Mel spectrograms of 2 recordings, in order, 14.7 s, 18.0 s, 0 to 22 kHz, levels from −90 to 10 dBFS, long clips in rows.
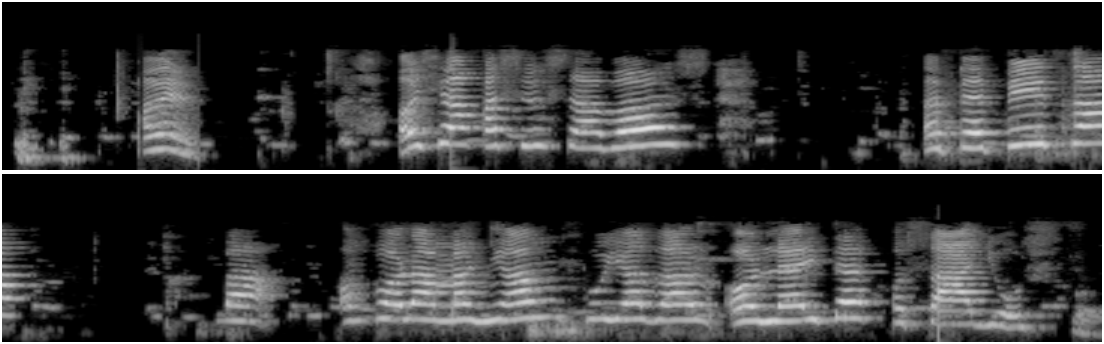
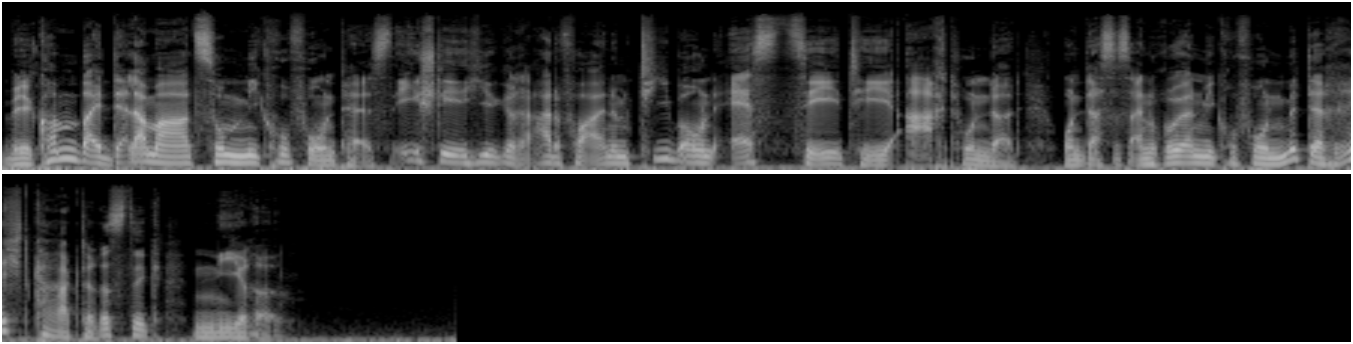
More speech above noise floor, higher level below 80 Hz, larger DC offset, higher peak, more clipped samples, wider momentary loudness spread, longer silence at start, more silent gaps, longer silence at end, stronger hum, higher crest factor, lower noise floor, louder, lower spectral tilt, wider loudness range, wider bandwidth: first, 41 dB vs 20 dB; second, -64 dBFS vs -46 dBFS; neither; first, 0 dBFS vs -6 dBFS; neither; first, 16 LU vs 10 LU; about the same, 0.1 s vs 0 s; first, 5.54-5.60 s, 8.18-8.27 s vs none; second, 0.05 s vs 5.95 s; neither; second, 16 dB vs 24 dB; first, -56 dBFS vs -47 dBFS; first, -14 LUFS vs -28 LUFS; second, -1.5 dB/octave vs -4.5 dB/octave; second, 4 LU vs 9 LU; second, 8.2 kHz vs 17 kHz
